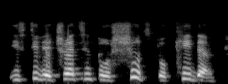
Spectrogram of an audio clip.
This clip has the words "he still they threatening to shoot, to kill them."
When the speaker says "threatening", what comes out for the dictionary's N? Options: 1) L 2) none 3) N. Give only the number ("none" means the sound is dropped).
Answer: 2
